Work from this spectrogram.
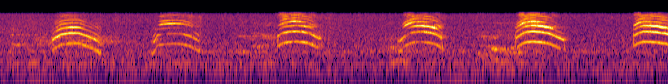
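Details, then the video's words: Lone kitten without its mother calls in a steady series of six bright, arching meows, roughly one every second, each short and rising before falling away. "Anak kucing kehilangan ibu."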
